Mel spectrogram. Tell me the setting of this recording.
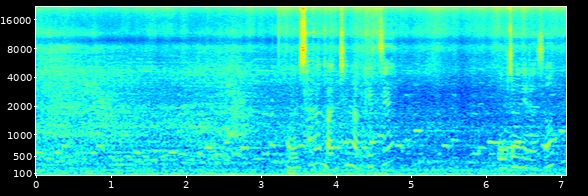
car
